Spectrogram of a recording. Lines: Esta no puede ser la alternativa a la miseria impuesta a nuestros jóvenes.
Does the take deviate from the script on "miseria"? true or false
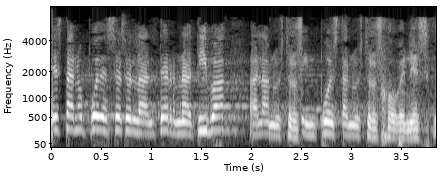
true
